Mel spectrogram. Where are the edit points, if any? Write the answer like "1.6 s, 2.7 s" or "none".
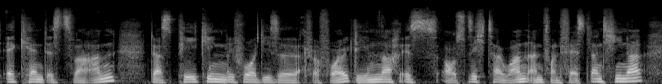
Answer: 2.3 s, 3.0 s, 3.5 s, 4.7 s, 5.4 s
